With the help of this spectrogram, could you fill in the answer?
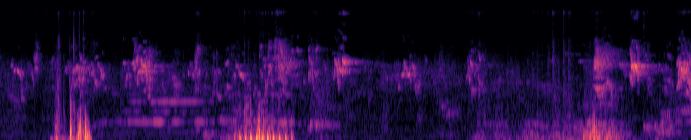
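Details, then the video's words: Budgies chirping while eating, scattered chirps and a steady tone among loud low thumps and fluttering, with warbled chatter toward the end. "𝑪𝒖𝒕𝒆 𝑩𝒖𝒅𝒈𝒊𝒆𝒔' 𝑪𝒉𝒊𝒓𝒑𝒊𝒏𝒈 𝑺𝒐𝒖𝒏𝒅𝒔 𝑾𝒉𝒊𝒍𝒆 𝑬𝒂𝒕𝒊𝒏𝒈"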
